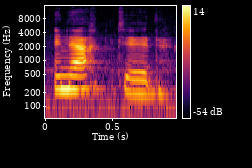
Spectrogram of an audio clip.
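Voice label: "enacted", US English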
